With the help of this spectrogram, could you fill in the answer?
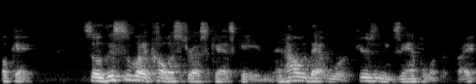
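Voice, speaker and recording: This man talks at a very fast pace with an American accent and lively intonation. His fairly high voice is somewhat breathy, with a dark, mellow tone. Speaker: trainer for 911 dispatchers. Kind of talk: training talk.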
